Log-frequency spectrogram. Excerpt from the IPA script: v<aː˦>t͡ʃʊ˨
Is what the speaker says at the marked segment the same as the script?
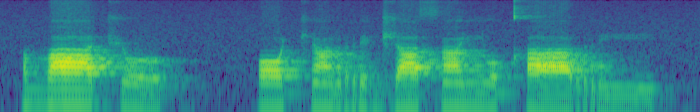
yes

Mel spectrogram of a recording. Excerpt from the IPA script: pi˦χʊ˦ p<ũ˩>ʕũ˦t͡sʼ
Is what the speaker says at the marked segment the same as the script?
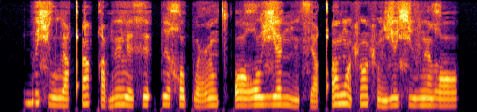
no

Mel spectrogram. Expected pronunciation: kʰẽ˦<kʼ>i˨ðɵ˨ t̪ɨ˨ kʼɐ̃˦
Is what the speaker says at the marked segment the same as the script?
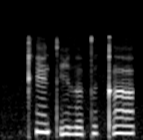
no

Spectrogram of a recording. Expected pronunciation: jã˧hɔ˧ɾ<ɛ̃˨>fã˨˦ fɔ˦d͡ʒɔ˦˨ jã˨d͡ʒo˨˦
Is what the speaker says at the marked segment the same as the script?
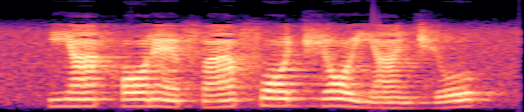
yes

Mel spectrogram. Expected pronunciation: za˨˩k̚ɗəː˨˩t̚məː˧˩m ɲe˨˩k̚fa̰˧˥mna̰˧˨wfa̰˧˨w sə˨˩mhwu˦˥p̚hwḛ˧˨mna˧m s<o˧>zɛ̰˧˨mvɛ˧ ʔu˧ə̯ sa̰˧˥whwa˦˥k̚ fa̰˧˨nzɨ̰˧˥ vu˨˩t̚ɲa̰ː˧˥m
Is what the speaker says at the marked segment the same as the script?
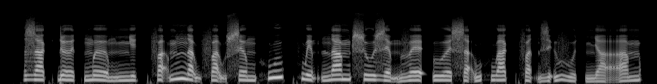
no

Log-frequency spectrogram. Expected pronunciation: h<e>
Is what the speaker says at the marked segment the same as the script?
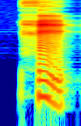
no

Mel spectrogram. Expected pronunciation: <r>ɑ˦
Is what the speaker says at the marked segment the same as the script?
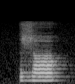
no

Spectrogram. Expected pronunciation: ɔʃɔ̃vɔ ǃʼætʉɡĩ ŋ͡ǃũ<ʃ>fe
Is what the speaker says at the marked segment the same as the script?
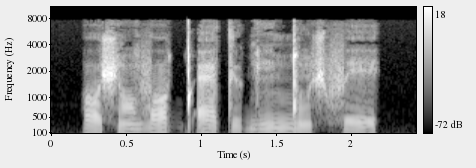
yes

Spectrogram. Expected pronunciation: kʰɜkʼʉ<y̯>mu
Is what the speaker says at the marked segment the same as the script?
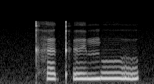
yes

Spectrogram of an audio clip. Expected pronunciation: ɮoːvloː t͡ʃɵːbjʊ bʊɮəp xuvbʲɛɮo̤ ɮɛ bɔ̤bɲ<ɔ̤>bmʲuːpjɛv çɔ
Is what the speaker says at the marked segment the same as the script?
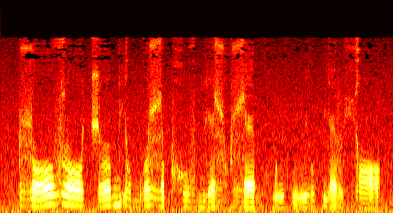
no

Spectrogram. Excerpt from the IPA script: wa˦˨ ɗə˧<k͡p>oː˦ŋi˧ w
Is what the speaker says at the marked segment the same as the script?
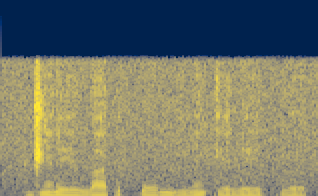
yes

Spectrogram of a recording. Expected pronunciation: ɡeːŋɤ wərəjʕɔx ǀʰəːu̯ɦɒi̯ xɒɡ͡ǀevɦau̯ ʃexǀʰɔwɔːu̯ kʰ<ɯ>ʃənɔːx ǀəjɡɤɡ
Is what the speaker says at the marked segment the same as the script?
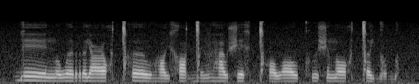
yes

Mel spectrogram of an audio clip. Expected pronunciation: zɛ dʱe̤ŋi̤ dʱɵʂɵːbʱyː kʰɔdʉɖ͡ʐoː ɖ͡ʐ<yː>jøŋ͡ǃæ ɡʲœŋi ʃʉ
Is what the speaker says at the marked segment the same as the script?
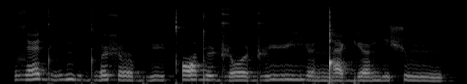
yes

